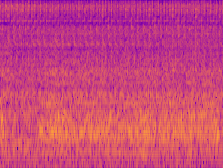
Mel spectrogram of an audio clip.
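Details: Mercedes A-Class, hot engine after long idling in traffic, absent when cold: steady mid-pitched whirring rattle over the engine hum, constant with no speed change; the cause was found to be a worn water pump.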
